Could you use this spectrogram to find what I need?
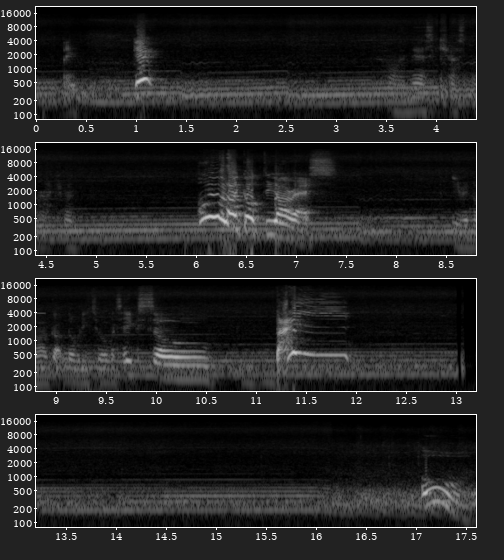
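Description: A young man speaks with animation through a microphone.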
